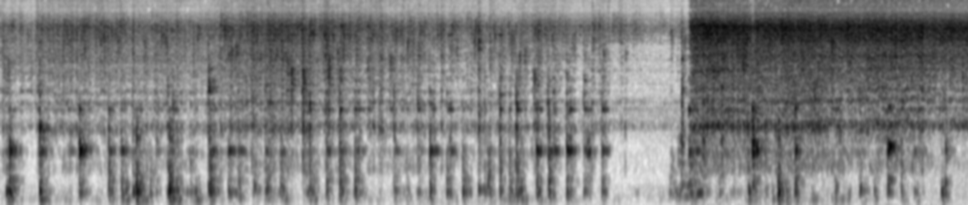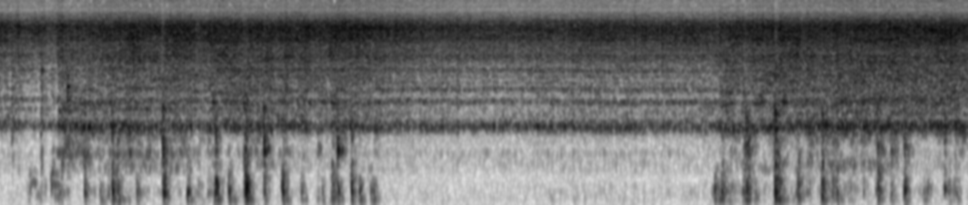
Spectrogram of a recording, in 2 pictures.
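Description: Wooden spatula scraping and stirring in a small saucepan while garlic fries in oil. About ten seconds in, a loud steady sizzle sets in suddenly and keeps on, with chicken pieces frying in the oil and more stirring strokes near the end.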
